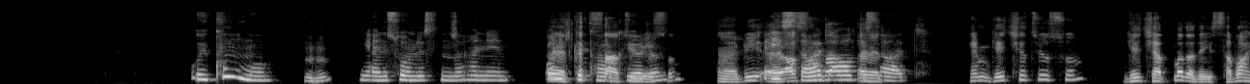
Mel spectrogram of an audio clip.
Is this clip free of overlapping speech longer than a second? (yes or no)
no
